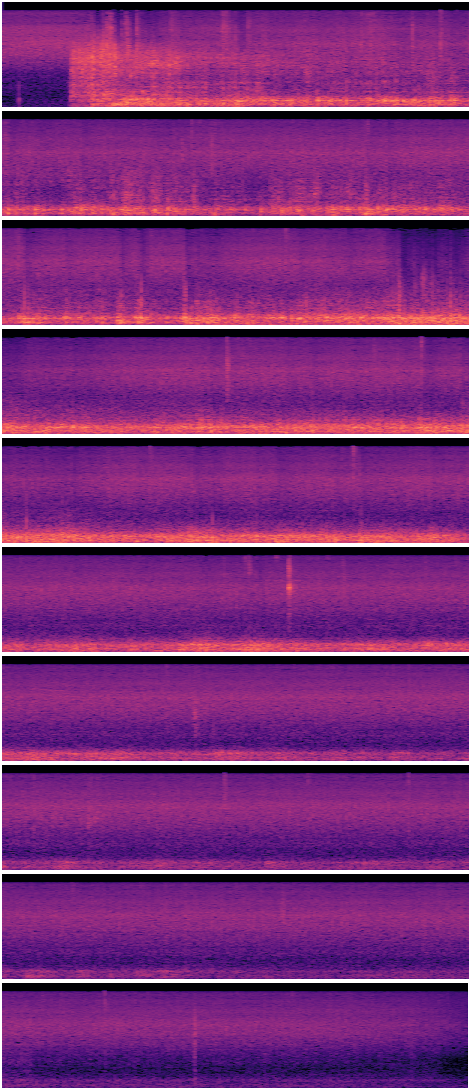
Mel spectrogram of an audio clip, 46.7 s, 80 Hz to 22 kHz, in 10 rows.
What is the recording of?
Close thunder with camera click - July 23rd 2017
Close and loud thunder (the lightning hit the local lake, 400 meters east of my position), caught in front of my house, during a thunderstorm on july 23rd, 2017 (2:30 AM). Too bad a camera click is to be heard too while the thunder kicks in...
Recorded in Village-Neuf, Haut-Rhin, Alsace, Grand-Est, France with the built in microphone of my JVC GZ-R415BE camcorder during the night from july 23rd to july 24th of 2017, as a multicellular thunderstorm hit the town.
The sound is provided you without any post processing (except the removal of some beginning / ending clicks).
